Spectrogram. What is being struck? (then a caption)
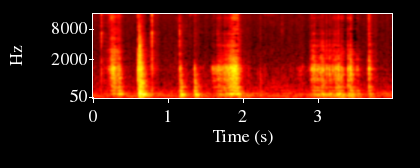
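Bar of soap. A metal blade scrapes the tip of a narrow, solid orange dry soap stick, held upright and then sideways among shavings. The clip has dry, rasping scrapes in short bursts and a few longer strokes, with a low-mid body and a bright crackle, and no ring after each stroke.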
